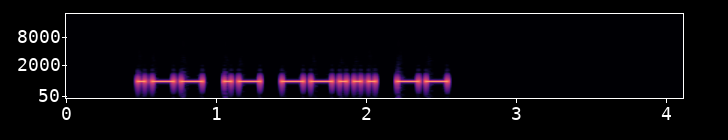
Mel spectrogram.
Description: Morse code, heard as a keyed tone, about 25 wpm, 700 Hz. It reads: WA7M
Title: USA Call Signs - 4 Characters - Repeated 2x - 25wpm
